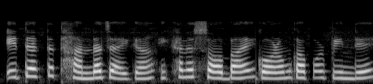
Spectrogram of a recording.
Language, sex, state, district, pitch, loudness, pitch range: Bengali, female, West Bengal, Purulia, 300 Hz, -16 LUFS, 290-325 Hz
